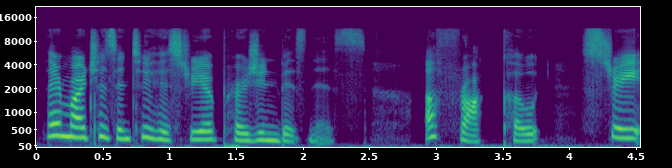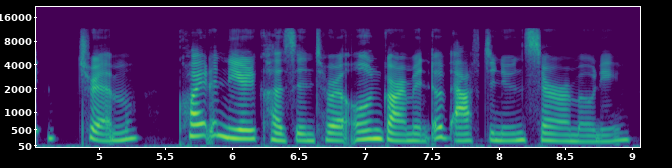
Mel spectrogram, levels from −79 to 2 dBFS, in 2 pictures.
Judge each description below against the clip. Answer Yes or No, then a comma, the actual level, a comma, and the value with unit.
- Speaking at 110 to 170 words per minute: Yes, average, 145 wpm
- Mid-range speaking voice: No, high, 225 Hz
